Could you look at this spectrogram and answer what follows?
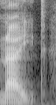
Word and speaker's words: knight: The difference between the R in ornery and the K and GH in knight is that the process of dropping out the sounds in knight has been completed. Nobody pronounces them anymore.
